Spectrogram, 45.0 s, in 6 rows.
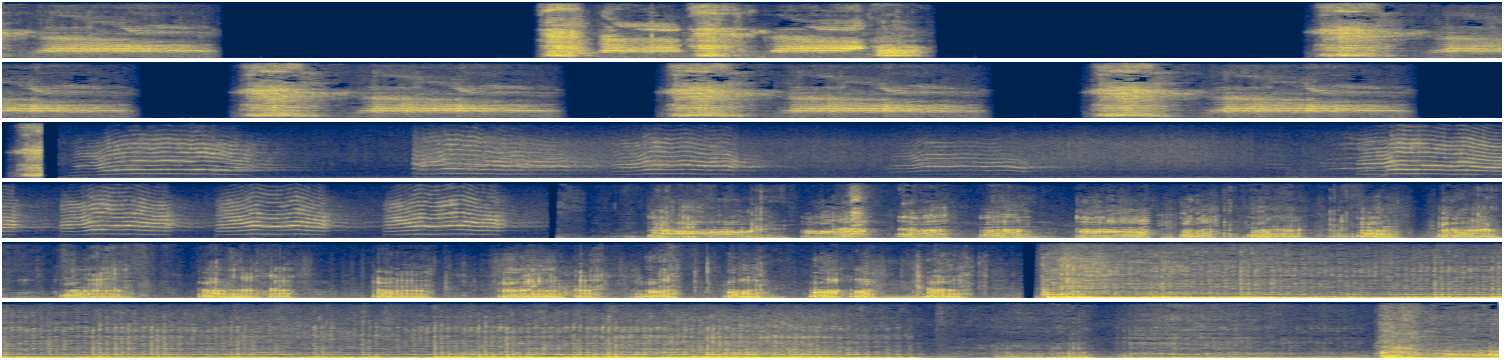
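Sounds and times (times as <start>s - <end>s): breathy hiss: 18.1s - 21.4s
pigs grunting: 25.6s - 44.9s.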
